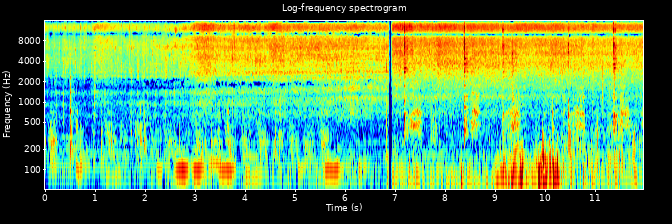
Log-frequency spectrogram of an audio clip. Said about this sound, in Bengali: এবারে আমি এই সজনে ফুলগুলো দিয়ে দেব। আলু আর বেগুন 3 থেকে 4 মিনিট ভালো করে ভেজে নিয়েছি।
